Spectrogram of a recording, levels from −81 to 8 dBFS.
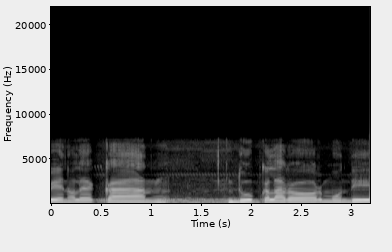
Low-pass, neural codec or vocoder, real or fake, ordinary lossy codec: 7.2 kHz; none; real; none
